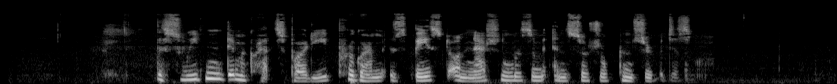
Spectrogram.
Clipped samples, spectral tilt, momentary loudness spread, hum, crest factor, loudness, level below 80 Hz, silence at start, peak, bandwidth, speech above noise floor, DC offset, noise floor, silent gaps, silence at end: under 0.1%; -4 dB/octave; 13 LU; none; 20 dB; -23 LUFS; -64 dBFS; 1.05 s; -6 dBFS; 11.5 kHz; 39 dB; under 0.1%; -61 dBFS; none; 1.45 s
